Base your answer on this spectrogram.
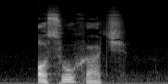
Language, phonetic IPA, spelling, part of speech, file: Polish, [ɔˈswuxat͡ɕ], osłuchać, verb, Pl-osłuchać.ogg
